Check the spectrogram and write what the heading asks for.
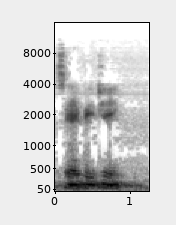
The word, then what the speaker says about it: CABG: Coronary artery bypass graft surgery, or CABG, CABG, as it's commonly pronounced, is typically recommended when there's a disease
